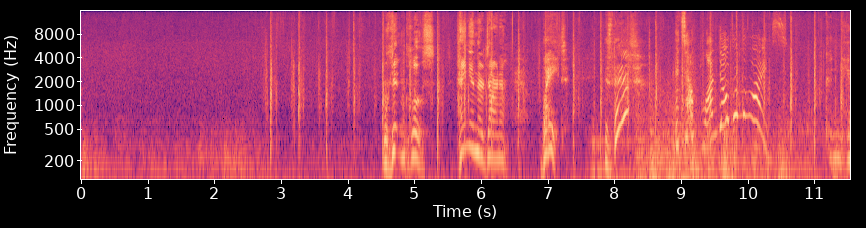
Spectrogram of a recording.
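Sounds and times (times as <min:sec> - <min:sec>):
thunder rumbling low and steady: 0:00.0 - 0:11.5
speech: 0:04.6 - 0:10.4, 0:11.2 - 0:11.5
sharp loud thunder cracks: 0:07.6 - 0:11.5.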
